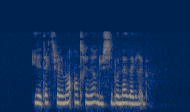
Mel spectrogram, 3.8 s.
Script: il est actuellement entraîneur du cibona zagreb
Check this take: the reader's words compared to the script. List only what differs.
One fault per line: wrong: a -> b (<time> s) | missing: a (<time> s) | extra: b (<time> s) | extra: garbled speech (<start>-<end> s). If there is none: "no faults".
no faults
